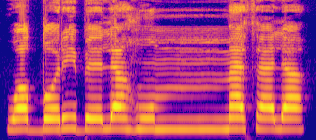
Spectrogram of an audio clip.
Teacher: یہاں حکم ہے ادغام متماثلین صغیر، اور ادغام کا معنی ہے حرف کو حرف میں داخل کرنا. تو ہم پہلے میم کو دوسرے میم میں ملا کے ایک ہی میم غنہ اور تشدید کے ساتھ پڑھیں گے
